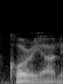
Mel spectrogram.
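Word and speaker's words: chorion: the other female organs in closing the embryo coron is spelled c h o r i o n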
